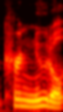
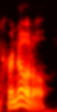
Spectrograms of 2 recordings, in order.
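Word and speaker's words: Kernodle: Watts, I should say, calling him Don Carnoodle, even though like the ring announcer would announce him as Don Carnodle, but just a lot of people could not get that pronunciation through.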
